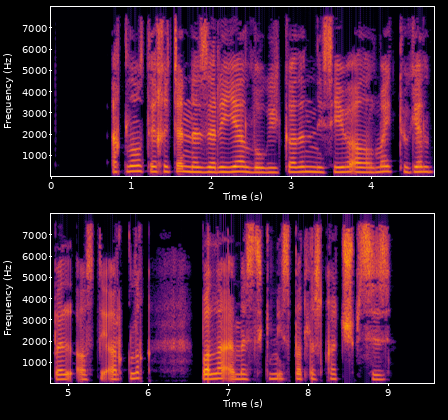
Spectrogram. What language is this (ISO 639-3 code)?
uig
